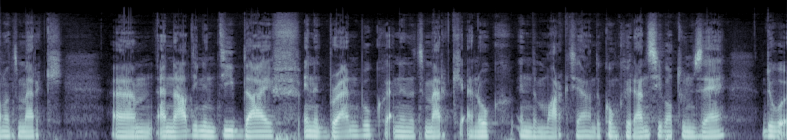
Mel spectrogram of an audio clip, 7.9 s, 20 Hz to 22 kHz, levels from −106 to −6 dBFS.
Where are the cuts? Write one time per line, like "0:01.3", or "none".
0:03.0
